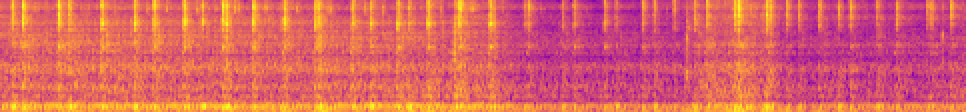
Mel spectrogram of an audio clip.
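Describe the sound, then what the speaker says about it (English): A snowmobile engine that has been under repair runs steadily nearby, a loud, continuous low idle with a clattering, uneven rumble throughout. "Oh, they got a snowmobile running that they were working on."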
